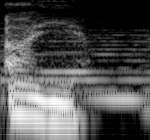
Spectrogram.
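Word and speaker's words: 爱: Par exemple, dans les territoires mandarins, le caractère graphique de l'amour est prononcé ai. Mais en cantonais, le même caractère est prononcé nuo.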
